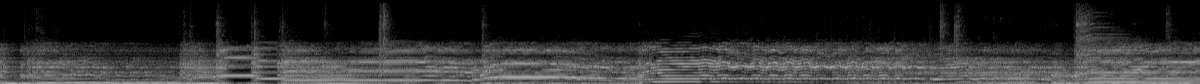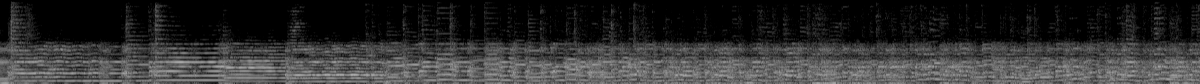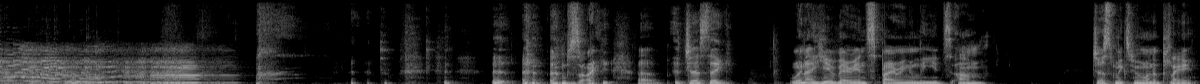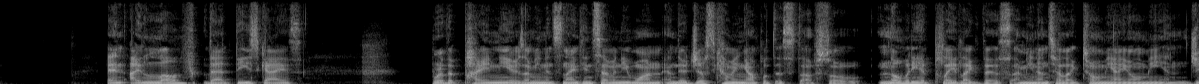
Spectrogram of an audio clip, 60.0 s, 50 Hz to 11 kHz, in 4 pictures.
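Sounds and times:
electric guitar lead: 0:00.0 - 0:33.0.

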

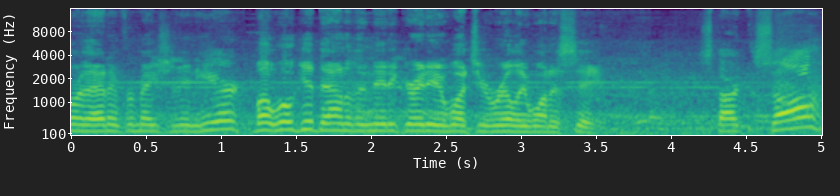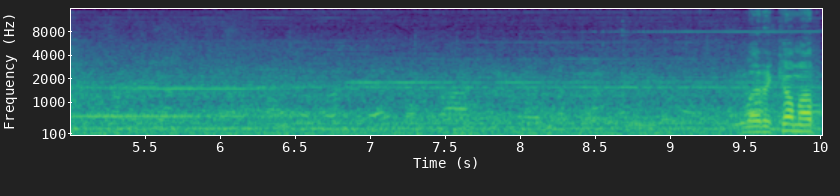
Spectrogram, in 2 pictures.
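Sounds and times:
background voices chattering: 0:00.0 - 0:10.0.

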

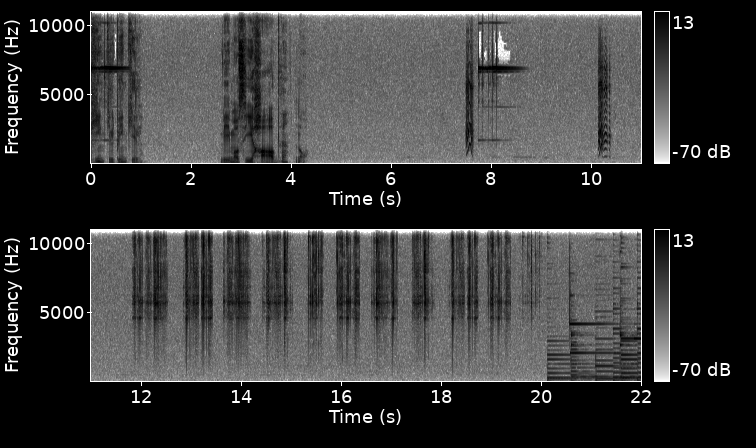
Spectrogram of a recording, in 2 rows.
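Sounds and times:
bell-like ding: 0:07.8 - 0:08.7
shaker rattles: 0:11.8 - 0:20.1.

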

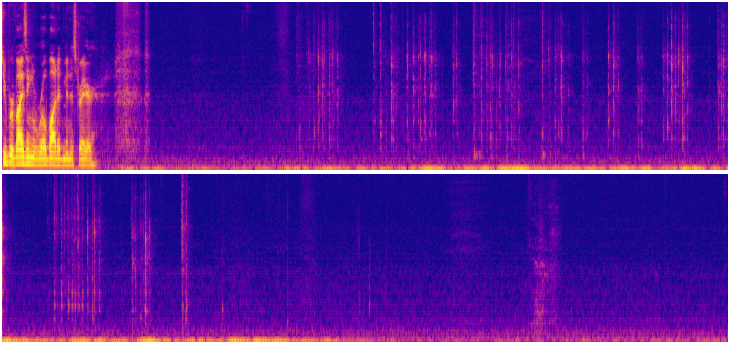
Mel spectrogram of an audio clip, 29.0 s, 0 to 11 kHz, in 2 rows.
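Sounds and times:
typing on computer keyboard: 0:05.9 - 0:06.8, 0:07.4 - 0:14.7, 0:15.4 - 0:18.4.

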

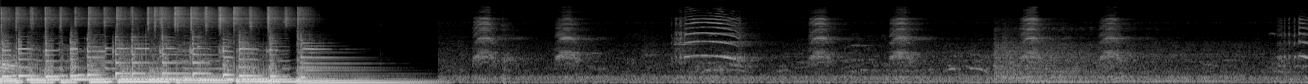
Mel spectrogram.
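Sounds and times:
folk ensemble chord ringing: 0:00.0 - 0:04.2
bird calling: 0:04.7 - 0:11.7, 0:12.6 - 0:13.0.

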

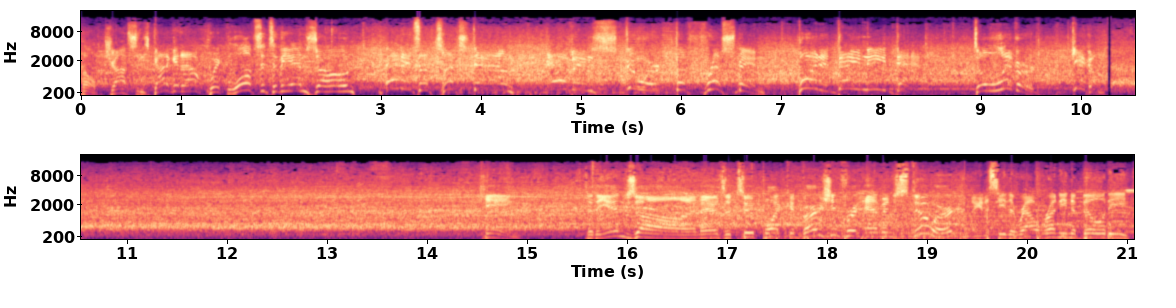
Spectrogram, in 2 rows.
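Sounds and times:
excited voices shouting: 0:00.0 - 0:19.3
stadium crowd cheering: 0:00.0 - 0:21.0.

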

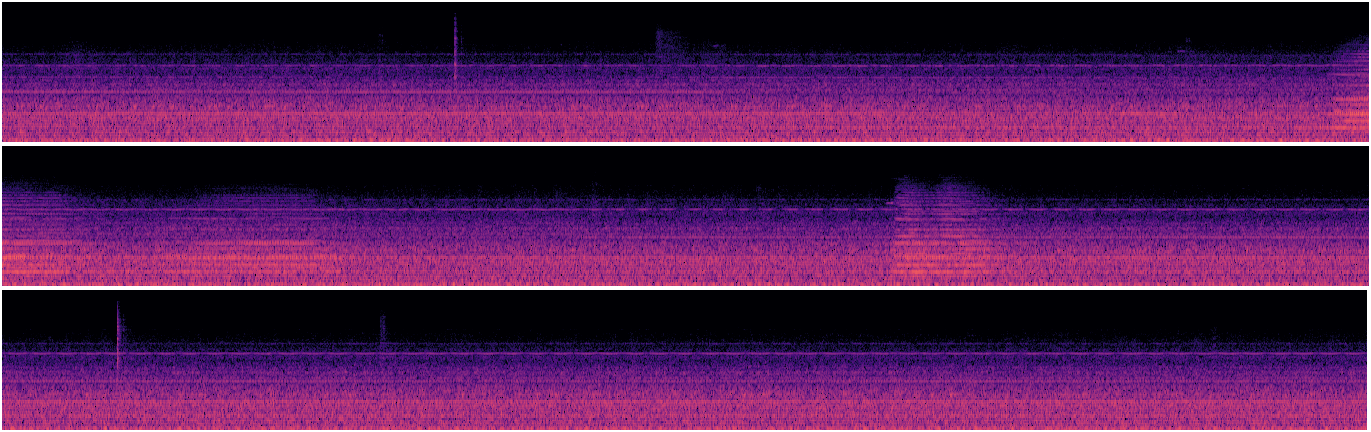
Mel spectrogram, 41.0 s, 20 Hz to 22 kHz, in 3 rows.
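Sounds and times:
diesel locomotive horn blasts: 0:13.2 - 0:17.3, 0:22.3 - 0:23.9.

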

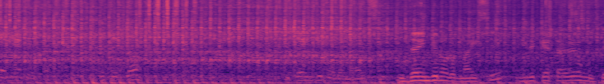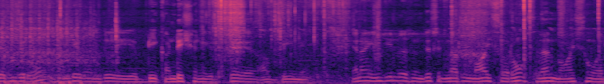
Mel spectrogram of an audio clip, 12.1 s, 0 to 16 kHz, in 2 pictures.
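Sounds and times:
man talking: 0:02.8 - 0:12.0.

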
